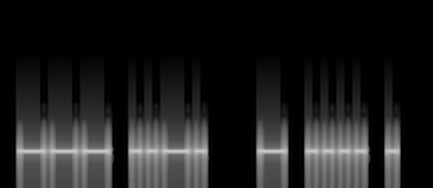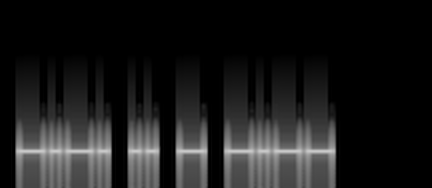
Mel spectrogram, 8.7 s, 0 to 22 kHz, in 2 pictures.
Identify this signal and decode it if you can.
Morse code, heard as a keyed tone, about 15 wpm, 700 Hz. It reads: OF THE CITY
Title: Sets of 3 Words 15wpm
